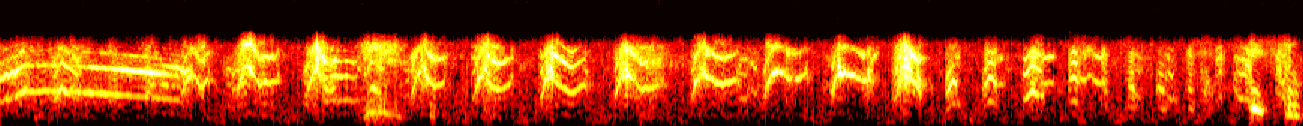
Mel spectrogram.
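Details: Havanese dog's howl starts with two long, steady, drawn-out tones, then breaks into a quick series of short, wavering yodel-like notes, roughly two or three per second, that dip and rise in pitch.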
